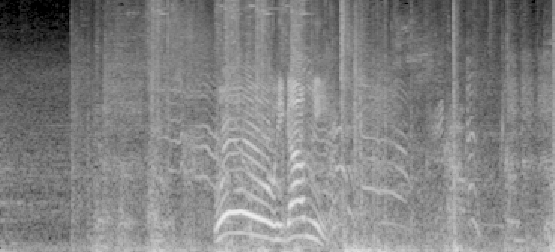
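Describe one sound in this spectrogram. Heavy blows land with thuds and cracks in a fight.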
